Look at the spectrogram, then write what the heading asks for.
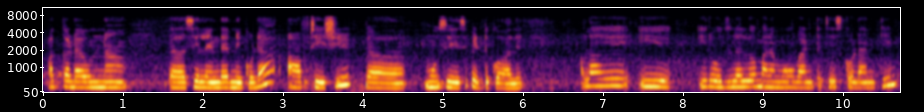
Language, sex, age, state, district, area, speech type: Telugu, female, 18-30, Telangana, Nalgonda, urban, spontaneous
